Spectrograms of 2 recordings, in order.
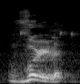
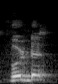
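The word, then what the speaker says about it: would: कई बार हम प्रोनाउंसिएशन में गलती करते हैं, हम एल को जो कि साइलेंट है उसे भी पढ़ देते हैं, रीड कर लेते हैं, जैसे कि कुल्ड, शुल्ड, वुल्ड। बहुत सारे बच्चों की ये प्रॉब्लम्स होती हैं, तो आप उसे ठीक करें, वहां पर एल साइलेंट है उसे पढ़ना नहीं है, शुड, वुड, कुड ऐसे पढ़ना है।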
